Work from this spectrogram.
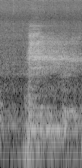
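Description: A handful of mixed food laid into a hot pan, bursting into a sudden loud sizzle that holds steady and hissing, close up with no talk.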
